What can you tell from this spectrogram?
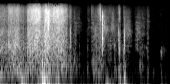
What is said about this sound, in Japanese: ちょっとスマホの位置を変えます。じゃらじゃらと音がします。ごめんなさい。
